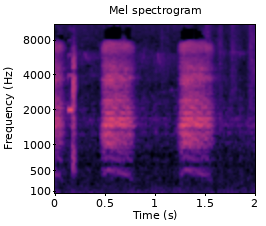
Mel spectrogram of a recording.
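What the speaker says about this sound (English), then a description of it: "Hey, you're a crow, that's not funny." Crow caws in the woods of the video game Blair Witch: a short clipped call followed by two longer, loud harsh caws spaced evenly apart, with no talking.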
